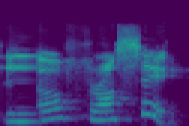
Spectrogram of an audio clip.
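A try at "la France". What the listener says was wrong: have to pronounce R.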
